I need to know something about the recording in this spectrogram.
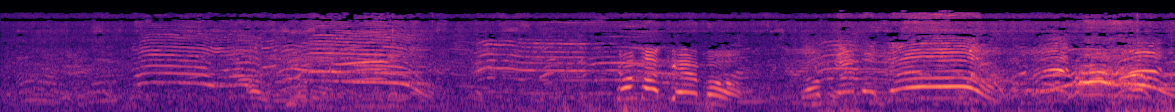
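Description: A young woman shouts encouragement close by.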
